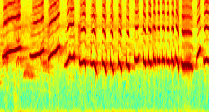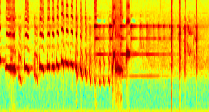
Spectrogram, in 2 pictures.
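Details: White-rumped shama delivering a fierce-sounding 'isian' fill song: a long run of quick, rising and falling whistled notes repeated several times a second, ending in harsher, buzzier notes and scattered clicks.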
